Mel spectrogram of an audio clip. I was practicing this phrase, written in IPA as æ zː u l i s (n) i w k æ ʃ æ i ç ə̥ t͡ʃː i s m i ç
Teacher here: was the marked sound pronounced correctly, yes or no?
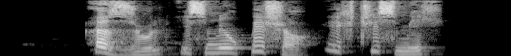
no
